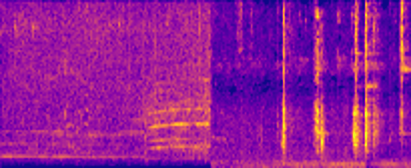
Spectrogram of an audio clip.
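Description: Outdoor back-yard ambience: faint thin high tones at first, then from about halfway a steady low hum. A few sharp clicks and knocks come near the end as people walk through a chain-link gate carrying a toolbox.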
